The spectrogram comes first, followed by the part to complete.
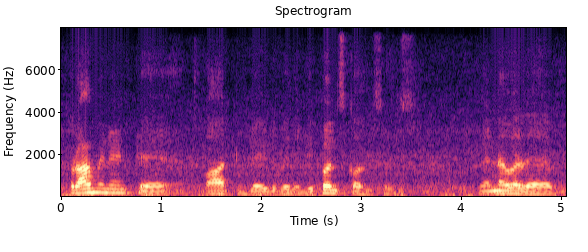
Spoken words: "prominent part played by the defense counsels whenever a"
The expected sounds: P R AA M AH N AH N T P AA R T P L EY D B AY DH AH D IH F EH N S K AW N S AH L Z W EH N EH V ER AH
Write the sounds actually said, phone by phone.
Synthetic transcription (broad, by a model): P R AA M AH N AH N T P AA R T B L EY D B AY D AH D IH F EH N S K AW N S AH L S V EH N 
